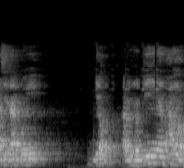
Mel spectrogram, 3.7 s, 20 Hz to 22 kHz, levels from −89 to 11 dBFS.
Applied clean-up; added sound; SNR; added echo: neural separator model SepFormer DNS4.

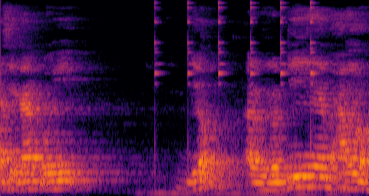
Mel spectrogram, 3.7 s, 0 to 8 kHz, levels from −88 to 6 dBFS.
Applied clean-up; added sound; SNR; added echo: none; Tap / Glass; 18 dB; reverberation time 0.9 s.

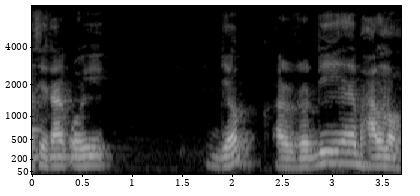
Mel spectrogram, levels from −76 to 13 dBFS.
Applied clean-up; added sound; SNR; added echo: none; none; none; none.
